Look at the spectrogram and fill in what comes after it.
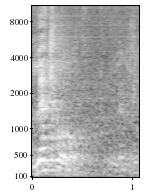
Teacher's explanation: the biggest problem seems to be when the [l] is syllabic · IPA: [ˈlɪtl̩ ]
